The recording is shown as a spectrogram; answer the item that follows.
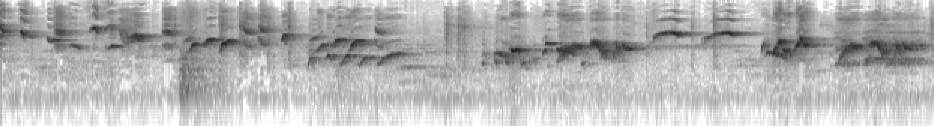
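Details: White-rumped shama in a singing contest, dancing and singing vigorously: dense cascades of rich warbled and slurred notes, rising and falling, delivered almost without pause.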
